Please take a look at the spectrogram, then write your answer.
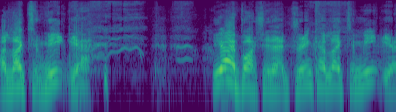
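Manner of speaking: loud, swooping, creepy bar guy voice. After saying they sound like one, playing a creepy guy at a bar. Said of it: "I sound like a creepy guy at a bar".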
